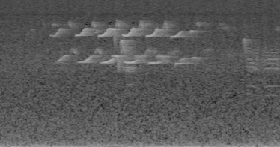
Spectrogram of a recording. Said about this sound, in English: Black-capped chickadee behind me.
